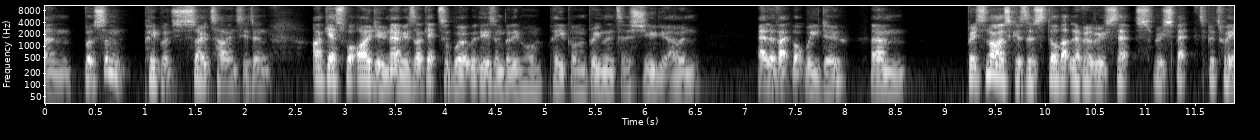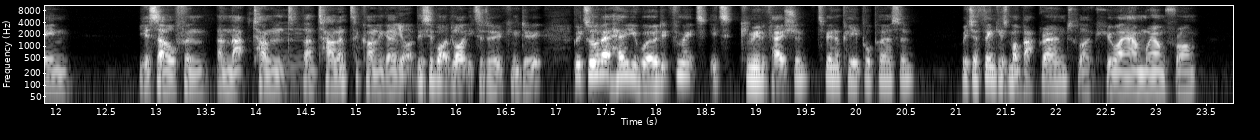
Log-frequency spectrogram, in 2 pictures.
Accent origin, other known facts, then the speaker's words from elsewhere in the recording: Walsall, West Midlands, United Kingdom; now in Birmingham, United Kingdom; You know, I'm not from Birmingham, I'm from Walsall, and Walsall Wood. It's like a coal mining region, a mining town. And I am like an adopted grummy. I moved here in 20.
